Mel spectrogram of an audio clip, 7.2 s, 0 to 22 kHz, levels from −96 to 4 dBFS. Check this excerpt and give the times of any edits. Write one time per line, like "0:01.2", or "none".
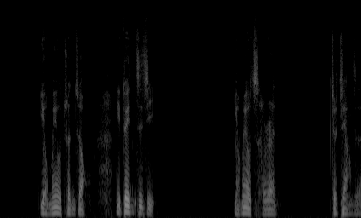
none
